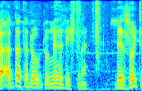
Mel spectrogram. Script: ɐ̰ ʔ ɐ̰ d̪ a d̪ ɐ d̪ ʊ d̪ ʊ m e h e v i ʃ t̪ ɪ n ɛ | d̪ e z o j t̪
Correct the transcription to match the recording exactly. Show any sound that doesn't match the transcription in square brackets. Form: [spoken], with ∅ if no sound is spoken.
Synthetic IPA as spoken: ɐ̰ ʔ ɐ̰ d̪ a [t̪] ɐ d̪ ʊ d̪ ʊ m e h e [z] i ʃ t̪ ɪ n ɛ | d̪ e z o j t̪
